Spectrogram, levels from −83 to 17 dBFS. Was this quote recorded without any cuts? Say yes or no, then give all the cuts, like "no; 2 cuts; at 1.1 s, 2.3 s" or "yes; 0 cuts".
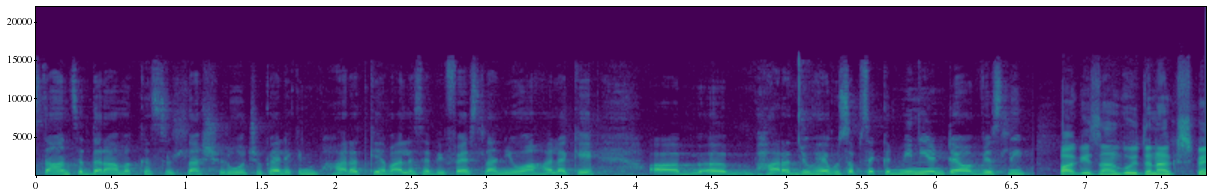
no; 1 cut; at 6.6 s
